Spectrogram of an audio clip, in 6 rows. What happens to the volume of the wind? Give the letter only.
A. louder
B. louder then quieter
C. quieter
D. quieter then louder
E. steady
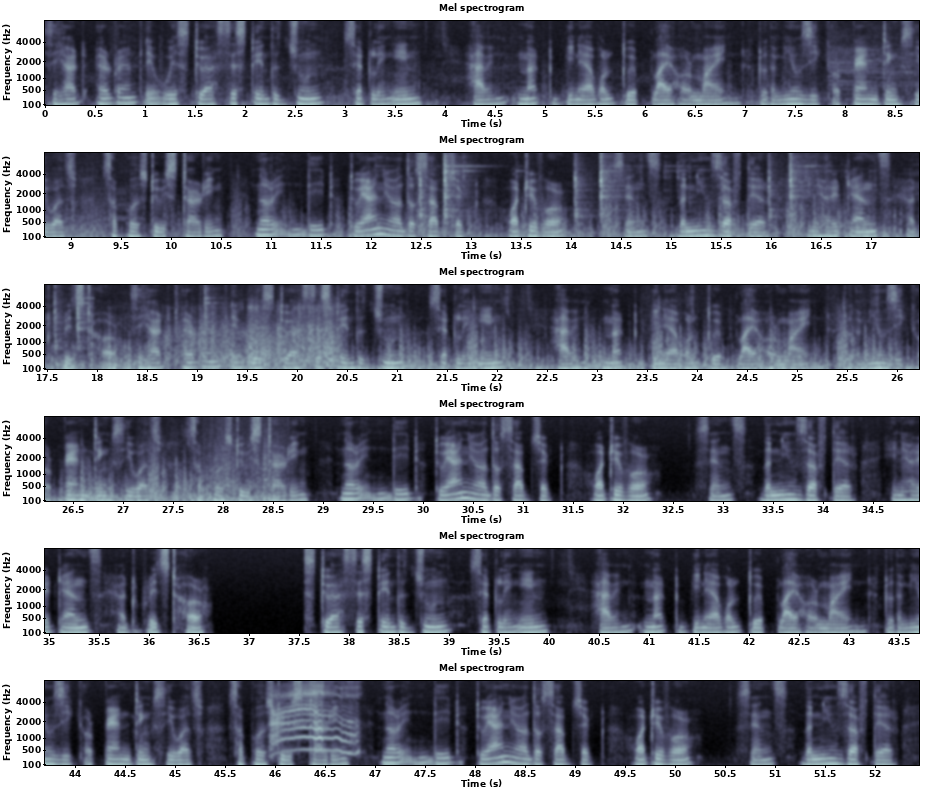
A.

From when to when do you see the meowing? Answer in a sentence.
You can hear the meowing from 45.9 to 46.9 s.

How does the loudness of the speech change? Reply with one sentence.
The volume of the speech stays about the same.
